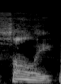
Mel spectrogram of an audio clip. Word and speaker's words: Solly: In our lineage, his name is given as Grav Solomon Atheling, Sully, maybe better pronounced as Solly would be short for Solomon.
